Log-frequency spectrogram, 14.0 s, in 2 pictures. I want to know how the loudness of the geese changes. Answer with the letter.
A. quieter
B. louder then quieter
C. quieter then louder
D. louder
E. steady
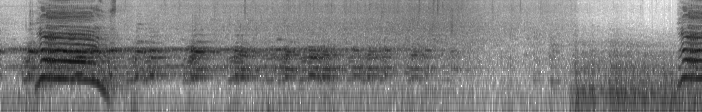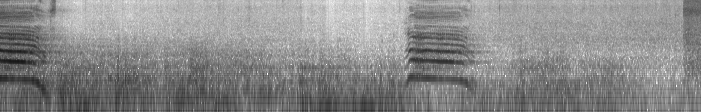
A.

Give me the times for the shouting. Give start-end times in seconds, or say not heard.
0.3-1.1, 6.8-7.5, 11.1-11.8.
